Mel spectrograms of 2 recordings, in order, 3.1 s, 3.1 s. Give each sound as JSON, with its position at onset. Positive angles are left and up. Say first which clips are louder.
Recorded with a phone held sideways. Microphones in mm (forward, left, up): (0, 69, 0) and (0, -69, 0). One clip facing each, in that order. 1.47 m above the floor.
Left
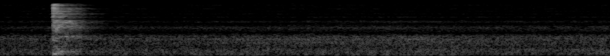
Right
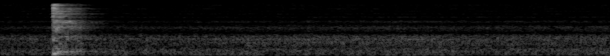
{"t": 0.3, "sound": "a clunk", "louder": "right 5 dB", "side_deg": -40, "distance_m": 1.1}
